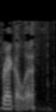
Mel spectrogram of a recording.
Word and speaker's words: regolith: So the dust that covers Mars is called regolith. – Mm-hmm. – If I am pronouncing that correctly. – You are.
